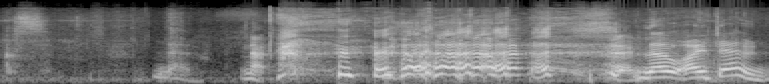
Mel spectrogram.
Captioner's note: laughter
